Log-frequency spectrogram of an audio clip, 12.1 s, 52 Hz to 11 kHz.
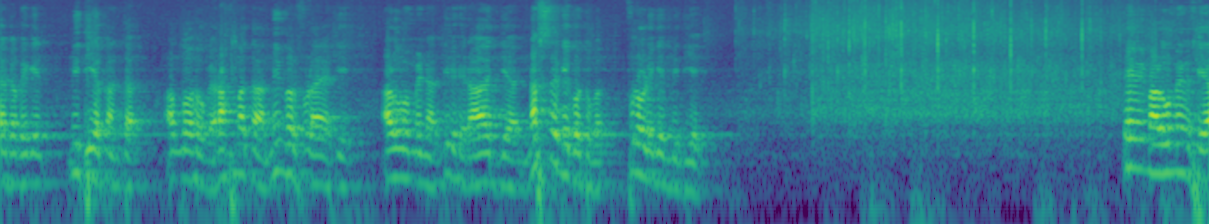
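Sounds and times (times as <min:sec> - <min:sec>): faint audience applause: 0:07.4 - 0:12.0.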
